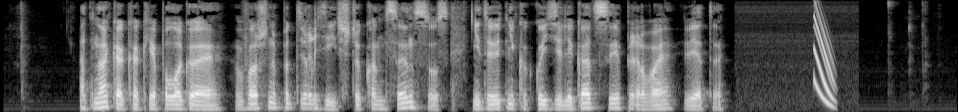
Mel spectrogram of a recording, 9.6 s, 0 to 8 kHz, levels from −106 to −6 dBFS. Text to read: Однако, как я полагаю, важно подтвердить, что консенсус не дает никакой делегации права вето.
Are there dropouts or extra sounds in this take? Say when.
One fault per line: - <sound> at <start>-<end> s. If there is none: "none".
- chirp at 8.1-8.4 s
